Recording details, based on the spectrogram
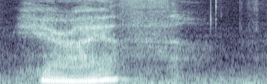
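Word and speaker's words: hiraeth: little pronunciation guide underneath h e a r Das E Y dash T okay like I said this is Welsh here I is here I is here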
